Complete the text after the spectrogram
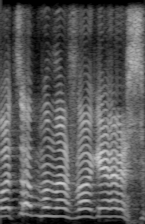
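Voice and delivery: exaggerated put-on Persian accent, very high-pitched. Retelling a comedian who did his whole set in a persian accent. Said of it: "do his entire act in a Persian accent".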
